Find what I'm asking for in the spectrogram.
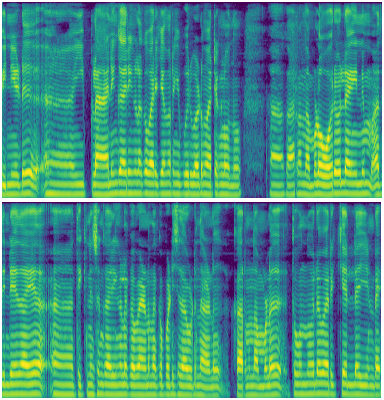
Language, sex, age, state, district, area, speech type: Malayalam, male, 45-60, Kerala, Kozhikode, urban, spontaneous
